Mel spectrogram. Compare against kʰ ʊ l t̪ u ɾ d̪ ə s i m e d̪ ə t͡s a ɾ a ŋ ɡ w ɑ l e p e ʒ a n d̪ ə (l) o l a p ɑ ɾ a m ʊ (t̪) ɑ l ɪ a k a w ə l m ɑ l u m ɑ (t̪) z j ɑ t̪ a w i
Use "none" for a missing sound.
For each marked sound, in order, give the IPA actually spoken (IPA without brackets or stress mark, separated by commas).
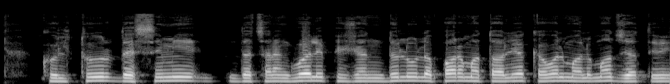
l, t̪, t̪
